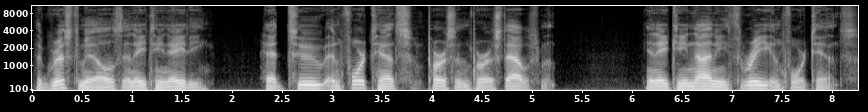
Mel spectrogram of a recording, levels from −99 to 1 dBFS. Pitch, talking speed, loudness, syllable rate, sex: 100 Hz, 150 wpm, -17 LUFS, 4.6 syllables/s, male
